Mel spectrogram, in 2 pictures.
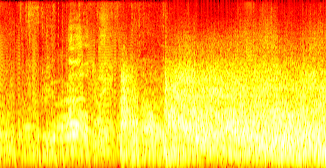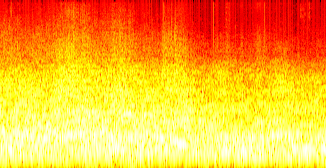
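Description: Ship-launched Tomahawk cruise missile lifting off: the rocket booster's loud rushing noise sets in suddenly about a second and a half in and holds steady as the missile climbs.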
